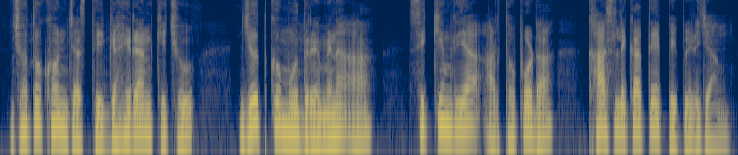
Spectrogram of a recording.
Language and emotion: Santali, neutral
